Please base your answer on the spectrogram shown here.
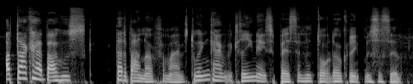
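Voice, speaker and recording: A young man chatting casually on a podcast, telling a story with lively acted-out quotes. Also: a little high, slight background noise. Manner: animated, acts out quoted voices.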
